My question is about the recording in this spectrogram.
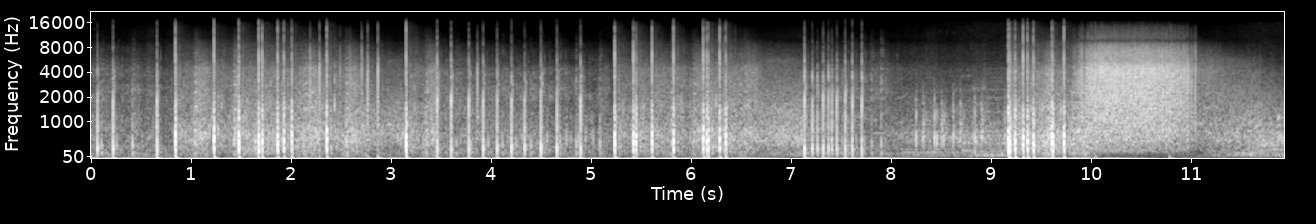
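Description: A fireworks barrage firing: shots launch and break in quick succession, several sharp bangs and pops a second. Near the end comes a louder tight cluster of bangs, then a hissing fizz of about a second.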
